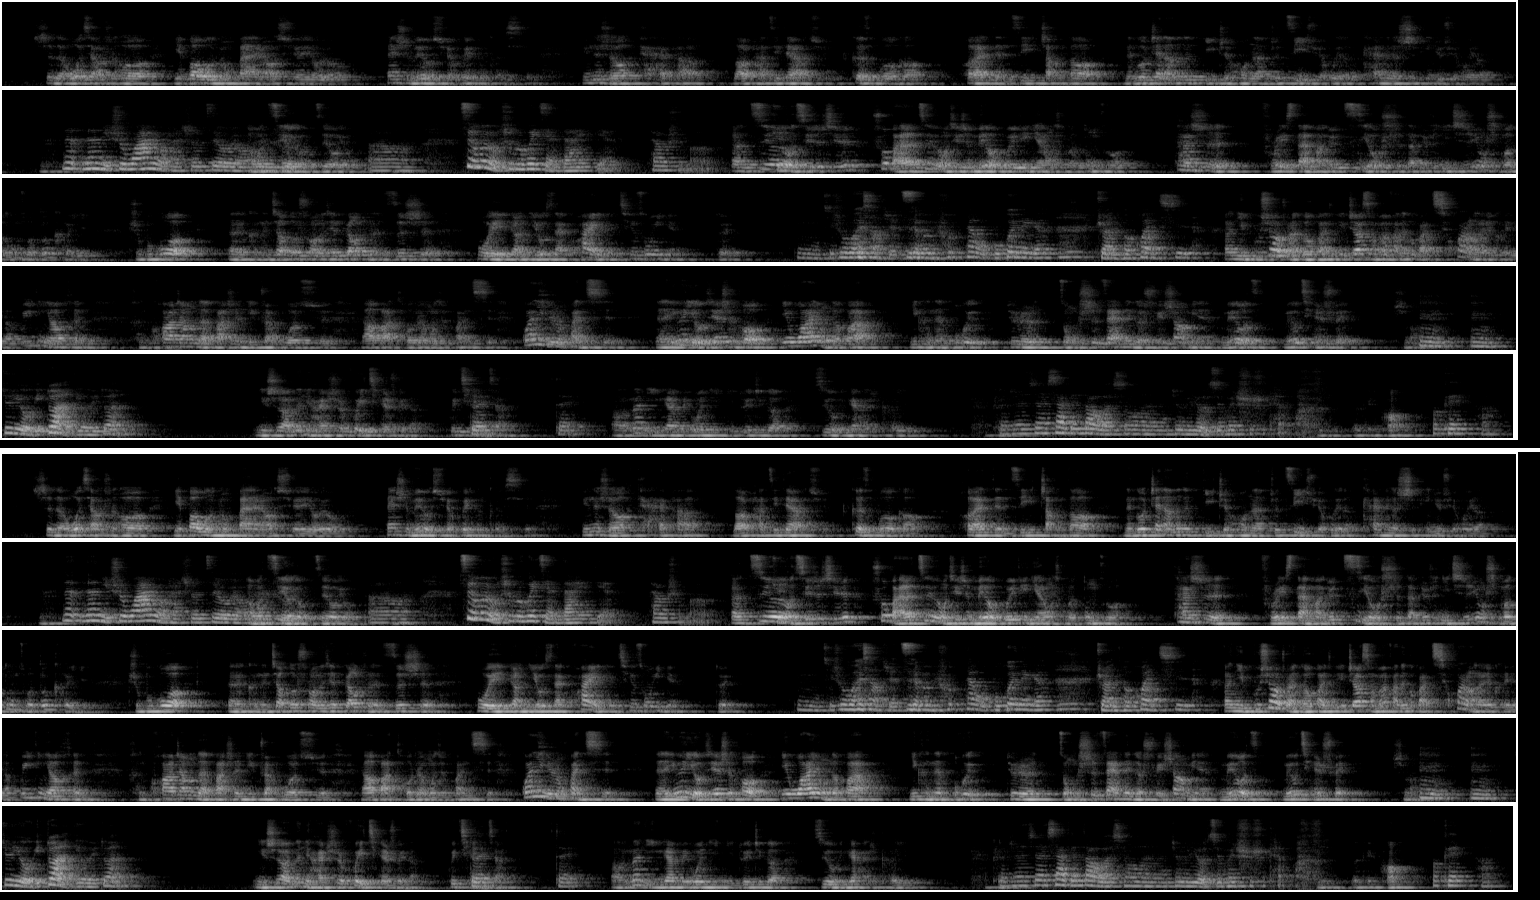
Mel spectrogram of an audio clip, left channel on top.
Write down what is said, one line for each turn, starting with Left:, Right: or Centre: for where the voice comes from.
Right: 是的，我小时候也报过那种班，然后学游泳，但是没有学会，很可惜，因为那时候太害怕了，老是怕自己掉下去，个子不够高。后来等自己长到能够站到那个底之后呢，就自己学会了，看那个视频就学会了。嗯，
Centre: 那那你是蛙泳还是自由泳，
Right: 啊，
Centre: 还是说
Right: 我自由泳，自由泳。
Centre: 啊，
Right: 嗯。
Centre: 自由泳是不是会简单一点？它有什么
Right: 呃，自由泳其实其实说白了，
Centre: 诀？
Right: 自由泳其实没有规定你要用什么动作，它是
Centre: 嗯。
Right: freestyle 嘛，就是自由式的，就是你其实用什么动作都可以，只不过嗯、呃可能教科书上那些标准的姿势会让你游起来快一点、轻松一点。对，
Centre: 嗯，其实我想学自由泳，<laughs> 但我不会那个转头换气的。
Right: 啊，你不需要转头换气，你只要想办法能够把气换上来就可以了，不一定要很很夸张的把身体转过去，然后把头转过去换气。关键就是换气，
Centre: 行，
Right: 嗯，因为有些时候，因为蛙泳的话，你可能不会，就是总是在那个水上面，没有没有潜水，是吗？
Centre: 嗯嗯，就有一段有一段，
Right: 你是啊，那你还是会潜水的，会潜一下
Centre: 对对，
Right: 啊，那你应该没问题，你对这个自由应该还是可以的。OK，
Centre: 反正现在夏天到了，希望就是有机会试试看吧。
Right: 嗯，OK，好。
Centre: <laughs> OK，好。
